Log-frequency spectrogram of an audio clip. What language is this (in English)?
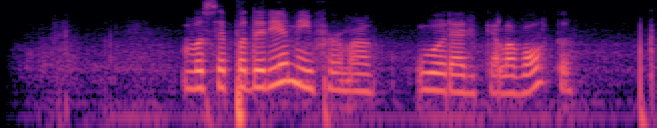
Portuguese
